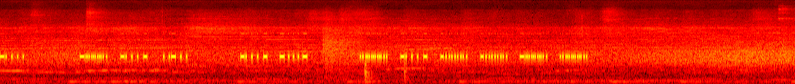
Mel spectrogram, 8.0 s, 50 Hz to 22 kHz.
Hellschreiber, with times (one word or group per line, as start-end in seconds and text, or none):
0.0-0.3 …
0.8-1.9 EUT
2.4-3.1 UN
3.6-5.9 SUCCES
